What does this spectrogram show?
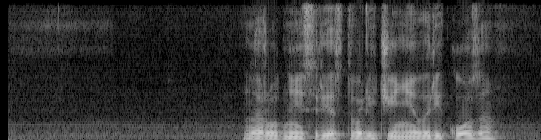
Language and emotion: Russian, neutral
